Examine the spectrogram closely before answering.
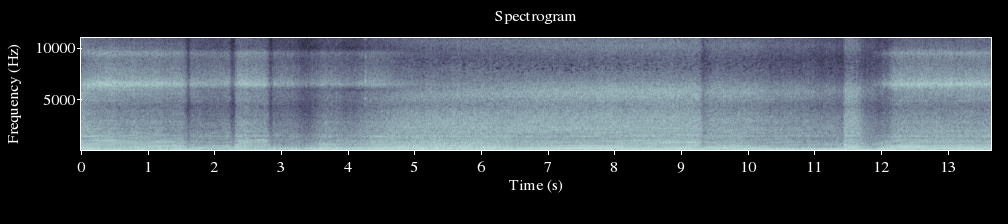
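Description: A race car engine roars loudly up close, its pitch rising and falling as it shifts and revs.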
